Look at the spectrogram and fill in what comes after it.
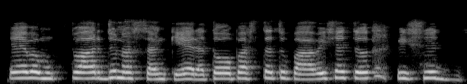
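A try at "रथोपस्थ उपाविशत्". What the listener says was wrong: నువ్వు సెకండ్ పాదం తప్పు చెప్తున్నావ్ ఏంటమ్మా రతోపస్త ఉపావిషత్ అది కాదు రతోపస్త తర్వాత పాసిచ్చి ఉపావిషత్ చెప్పు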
